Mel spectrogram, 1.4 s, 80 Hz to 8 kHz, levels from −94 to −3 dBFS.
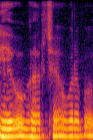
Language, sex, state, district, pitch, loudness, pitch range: Bajjika, male, Bihar, Vaishali, 165 Hz, -16 LUFS, 160-165 Hz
